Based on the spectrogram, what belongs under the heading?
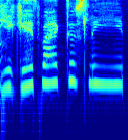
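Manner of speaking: low-energy soothing. Retold or imitated. Mom settles the baby at night, low-energy soothing. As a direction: gently lull a child, unhurried. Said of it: "with a very low energy".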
